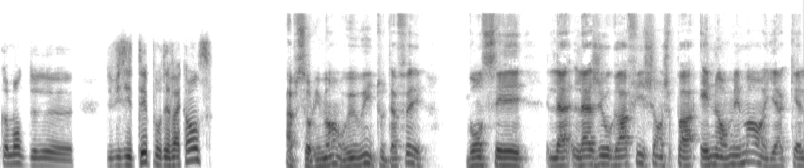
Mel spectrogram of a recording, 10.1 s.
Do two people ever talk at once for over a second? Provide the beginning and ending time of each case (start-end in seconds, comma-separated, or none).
none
